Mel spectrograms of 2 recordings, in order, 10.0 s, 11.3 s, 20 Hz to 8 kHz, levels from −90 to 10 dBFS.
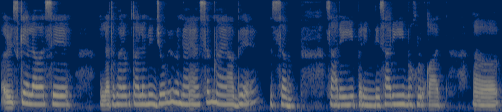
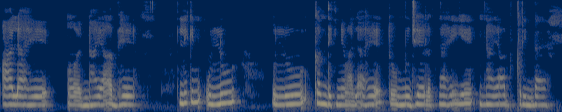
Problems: constant background noise, low volume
